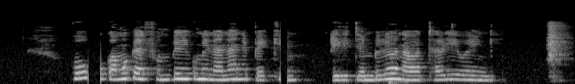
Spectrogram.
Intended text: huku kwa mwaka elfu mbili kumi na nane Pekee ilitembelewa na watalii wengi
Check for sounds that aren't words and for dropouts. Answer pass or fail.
fail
